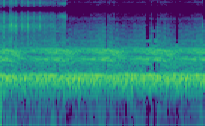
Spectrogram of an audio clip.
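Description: A cartoon character screams in a shrill, piercing voice.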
